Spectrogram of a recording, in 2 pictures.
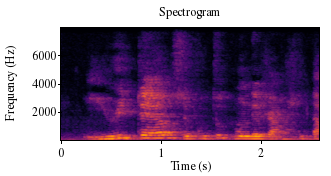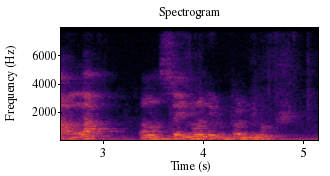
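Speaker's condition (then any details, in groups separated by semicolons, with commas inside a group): No condition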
